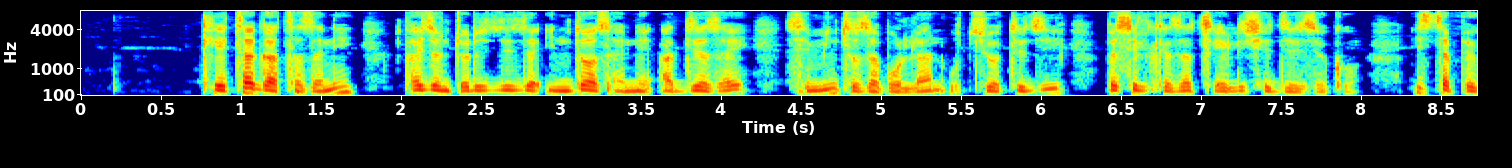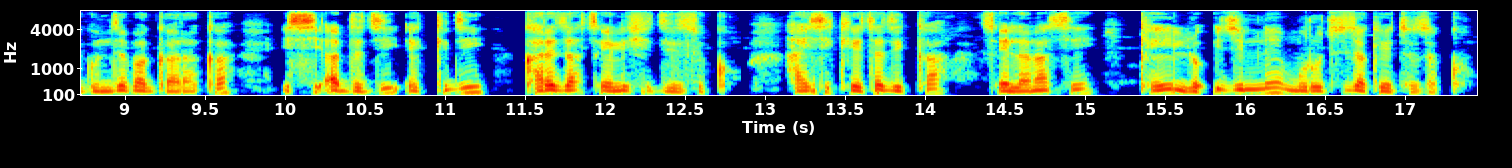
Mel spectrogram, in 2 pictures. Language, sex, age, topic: Gamo, male, 25-35, government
